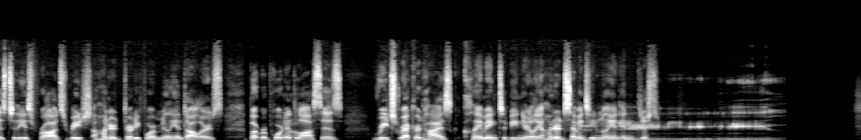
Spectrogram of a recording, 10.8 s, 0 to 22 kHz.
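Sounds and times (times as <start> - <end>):
speech: 0.0 - 8.6
loud burp: 7.0 - 10.0.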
